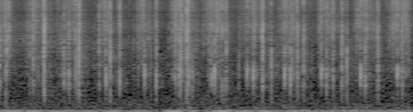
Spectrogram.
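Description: Long painted nails and fingertips scratch and rub the waistband and the top of the back pocket of worn, light-blue distressed denim jeans. The result is a quiet, steady run of quick, dry scratchy strokes with bright fabric rasps, over a low background hum.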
